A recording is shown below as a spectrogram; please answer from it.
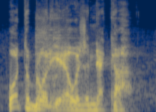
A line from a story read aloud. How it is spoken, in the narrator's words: Gregor snarled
